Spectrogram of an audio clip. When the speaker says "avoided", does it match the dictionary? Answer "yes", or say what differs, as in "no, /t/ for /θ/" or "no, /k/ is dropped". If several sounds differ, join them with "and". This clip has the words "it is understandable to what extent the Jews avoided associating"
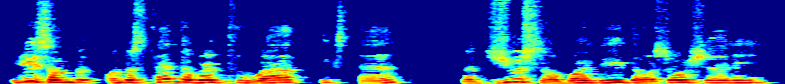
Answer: no, /b/ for /v/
